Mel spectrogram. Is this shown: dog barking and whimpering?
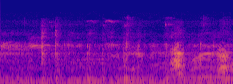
yes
